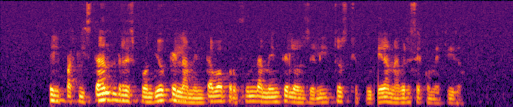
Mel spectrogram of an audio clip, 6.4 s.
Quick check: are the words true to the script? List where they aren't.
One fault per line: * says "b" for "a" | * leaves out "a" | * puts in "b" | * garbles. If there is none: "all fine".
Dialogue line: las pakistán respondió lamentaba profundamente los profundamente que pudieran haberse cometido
* says "el" for "las"
* puts in "que"
* says "delitos" for "profundamente"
